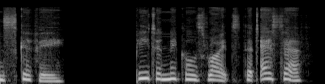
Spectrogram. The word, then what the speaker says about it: skiffy: fiction, and around 1978, Susan Wood and others introduced the pronunciation skiffy.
